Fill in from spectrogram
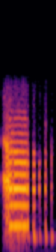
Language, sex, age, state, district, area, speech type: Telugu, female, 45-60, Andhra Pradesh, Visakhapatnam, rural, conversation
